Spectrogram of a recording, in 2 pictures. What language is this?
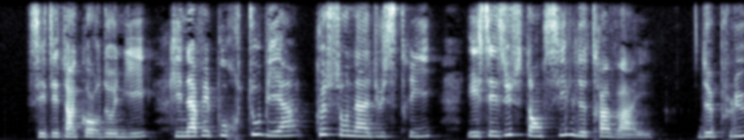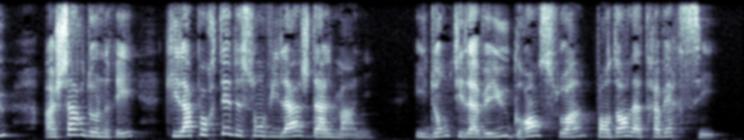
French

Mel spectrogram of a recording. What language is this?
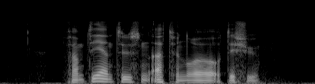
Norwegian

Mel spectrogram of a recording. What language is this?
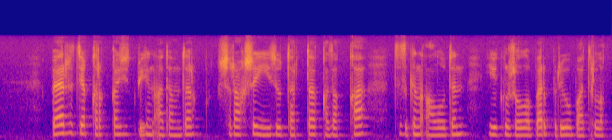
Kazakh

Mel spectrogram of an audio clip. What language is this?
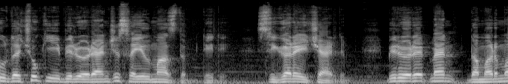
Turkish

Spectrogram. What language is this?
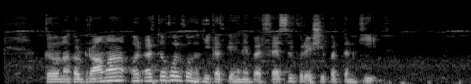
Urdu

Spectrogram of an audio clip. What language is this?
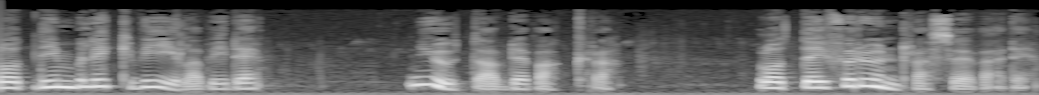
Swedish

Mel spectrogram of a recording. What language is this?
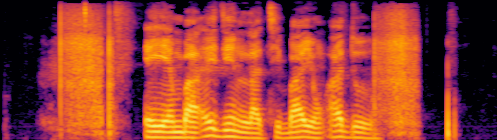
Mbo (Cameroon)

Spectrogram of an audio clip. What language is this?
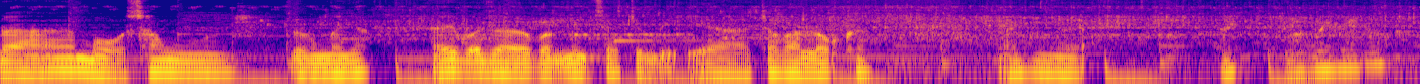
Vietnamese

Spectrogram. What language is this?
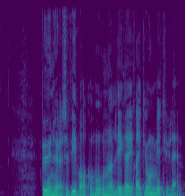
Danish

